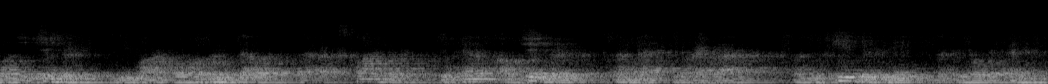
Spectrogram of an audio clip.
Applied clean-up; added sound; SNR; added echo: neural separator model SepFormer DNS4.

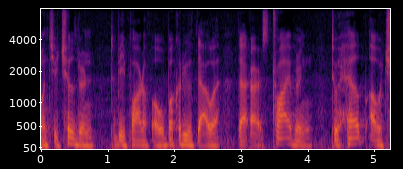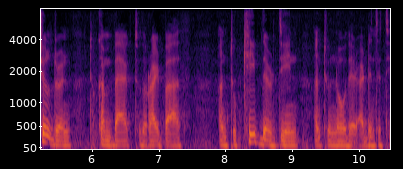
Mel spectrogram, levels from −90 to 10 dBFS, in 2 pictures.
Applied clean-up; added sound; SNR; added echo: none; none; none; none.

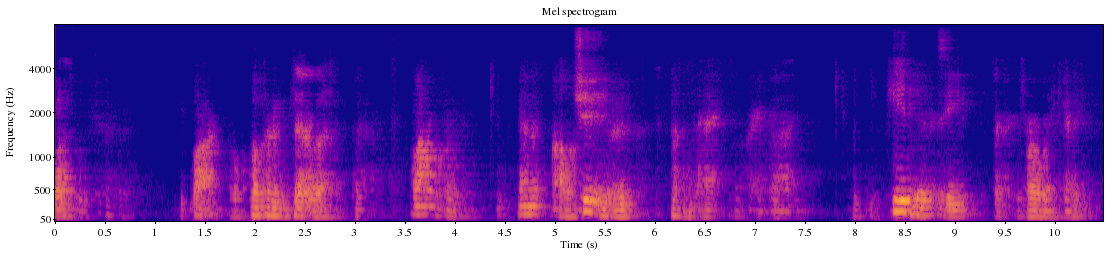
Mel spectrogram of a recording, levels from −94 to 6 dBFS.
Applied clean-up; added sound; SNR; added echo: neural mask model DeepFilterNet 3.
